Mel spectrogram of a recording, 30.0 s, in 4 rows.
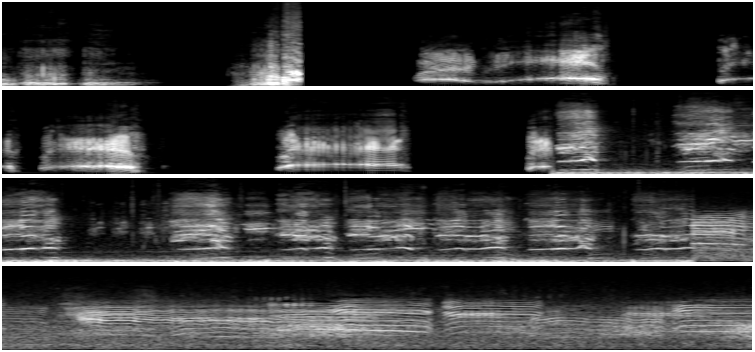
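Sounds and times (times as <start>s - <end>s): geese honking: 13.0s - 30.0s
sheep bleating: 16.8s - 30.0s.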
